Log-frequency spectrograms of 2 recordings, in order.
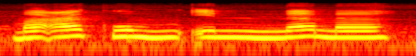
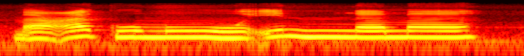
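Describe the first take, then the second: First: The m is closed with no following vowel. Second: The m is followed by a short u vowel. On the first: "dibaca sukun"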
